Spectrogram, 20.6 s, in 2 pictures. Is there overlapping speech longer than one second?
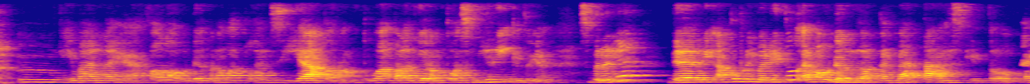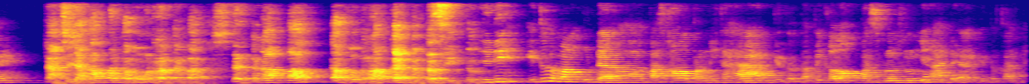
No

